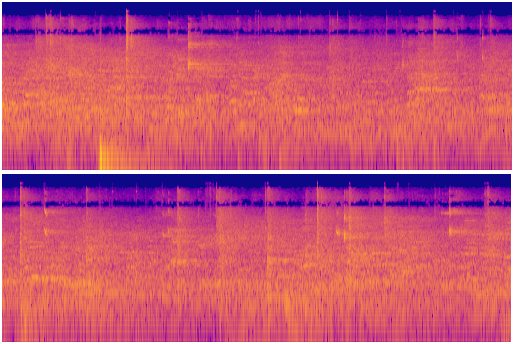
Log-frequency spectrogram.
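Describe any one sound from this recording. Sneakers squeak on a court floor.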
